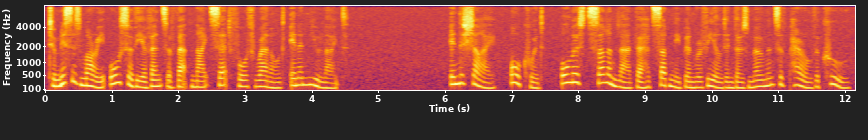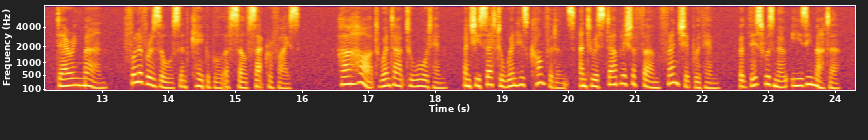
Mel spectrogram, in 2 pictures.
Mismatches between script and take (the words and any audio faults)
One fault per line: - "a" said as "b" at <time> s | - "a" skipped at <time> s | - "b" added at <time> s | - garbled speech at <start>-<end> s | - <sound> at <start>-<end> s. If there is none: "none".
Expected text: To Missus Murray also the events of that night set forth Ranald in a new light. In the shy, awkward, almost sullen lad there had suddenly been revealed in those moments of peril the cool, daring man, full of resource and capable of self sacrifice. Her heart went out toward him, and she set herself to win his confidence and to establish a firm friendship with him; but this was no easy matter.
- "herself" skipped at 18.9 s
